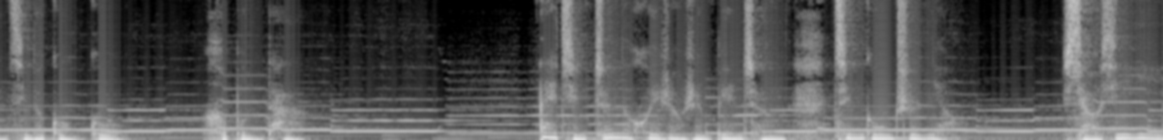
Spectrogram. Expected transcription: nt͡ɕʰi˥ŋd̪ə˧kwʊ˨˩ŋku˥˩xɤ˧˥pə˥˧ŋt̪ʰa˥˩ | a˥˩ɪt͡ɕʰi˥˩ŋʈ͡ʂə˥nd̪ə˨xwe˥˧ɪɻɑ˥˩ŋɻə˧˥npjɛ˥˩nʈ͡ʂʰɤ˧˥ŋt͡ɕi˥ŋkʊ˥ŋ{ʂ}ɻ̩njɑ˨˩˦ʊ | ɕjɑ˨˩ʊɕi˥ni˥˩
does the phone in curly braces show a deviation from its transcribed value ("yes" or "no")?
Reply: yes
